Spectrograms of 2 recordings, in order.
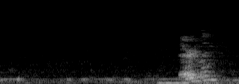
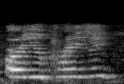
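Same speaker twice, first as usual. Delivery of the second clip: incredulous; 12 semitones higher, 5 dB louder, slower than usual. Acted. Voicing incredulous onlooker.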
